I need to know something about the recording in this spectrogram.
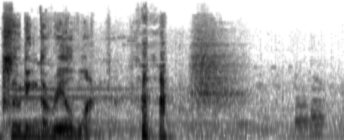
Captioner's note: awkward chuckle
